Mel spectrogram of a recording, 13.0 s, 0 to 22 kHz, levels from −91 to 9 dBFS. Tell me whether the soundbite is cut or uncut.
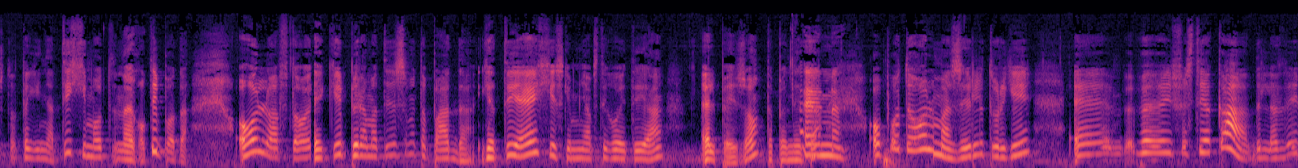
cut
